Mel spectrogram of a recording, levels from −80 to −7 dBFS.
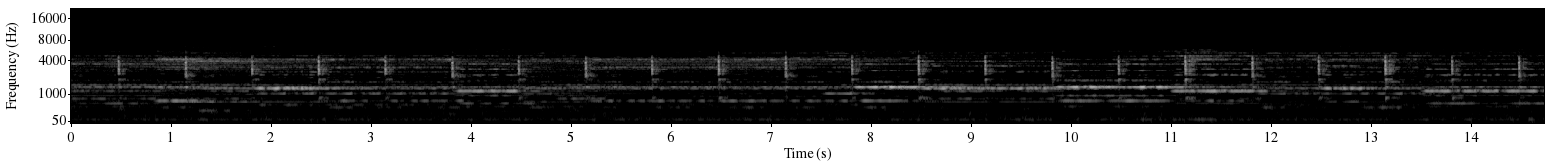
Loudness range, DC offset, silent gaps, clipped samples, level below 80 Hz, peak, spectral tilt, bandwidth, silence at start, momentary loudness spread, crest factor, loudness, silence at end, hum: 5 LU; under 0.1%; none; under 0.1%; -88 dBFS; -16 dBFS; 0 dB/octave; 7.4 kHz; 0 s; 14 LU; 26 dB; -41 LUFS; 0 s; none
